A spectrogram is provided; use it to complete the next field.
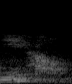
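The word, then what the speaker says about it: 你好: say hello in Chinese and in Chinese is pronounced Nihao which is two words Chinese - Chinese characters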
